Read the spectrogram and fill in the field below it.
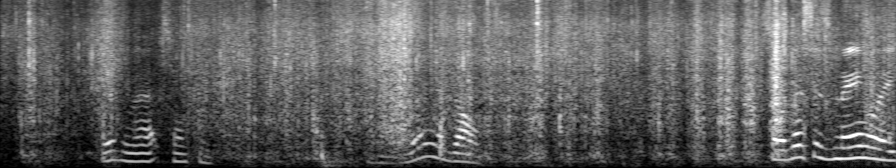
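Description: A woman talks and laughs nearby.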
